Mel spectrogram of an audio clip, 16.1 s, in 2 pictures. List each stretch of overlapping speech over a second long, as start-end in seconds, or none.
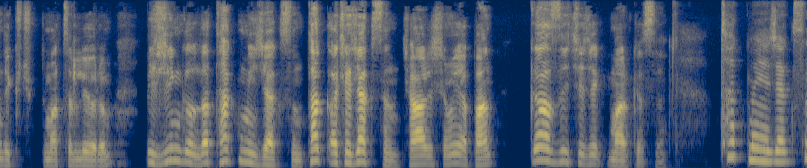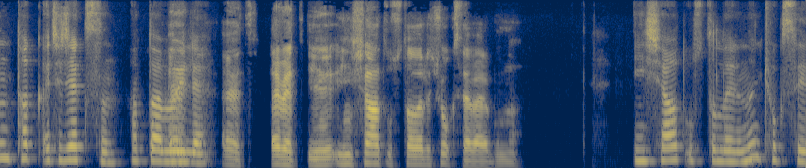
none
